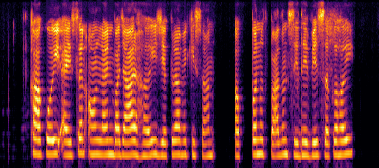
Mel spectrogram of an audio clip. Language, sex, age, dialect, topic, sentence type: Magahi, female, 18-24, Central/Standard, agriculture, statement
